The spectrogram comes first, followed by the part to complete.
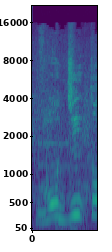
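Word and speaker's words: mojito: আচ্ছা আচ্ছা ভাই এক মিনিট, মোজিতো না মোহিতো ভাই? এটা হচ্ছে বাংলায় যদি মিনিং করেন তাহলে মোহিতো, মোহিতো বাংলায়। আচ্ছা আর যদি ইংরেজিতে করেন তাহলে এটা উচ্চারণটা হচ্ছে মোজিতো।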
